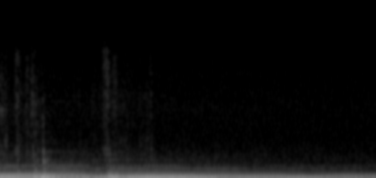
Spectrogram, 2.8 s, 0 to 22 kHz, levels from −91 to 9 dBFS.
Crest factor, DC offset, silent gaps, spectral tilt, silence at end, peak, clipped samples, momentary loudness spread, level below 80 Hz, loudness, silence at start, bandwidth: 16 dB; under 0.1%; none; -10 dB/octave; 0 s; -24 dBFS; under 0.1%; 12 LU; -46 dBFS; -40 LUFS; 0 s; 12.5 kHz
